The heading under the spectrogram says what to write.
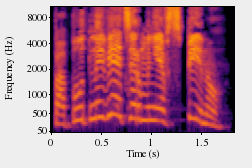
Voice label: attack, ru; dota2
